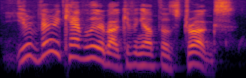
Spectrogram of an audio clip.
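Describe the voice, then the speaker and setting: A man's voice: fairly high pitch, very animated, fairly quick. A man playing an eager, amoral back-alley cybernetics surgeon with a blithe, hesitant salesman's patter in a tabletop game. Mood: blithe, businesslike.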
